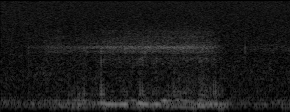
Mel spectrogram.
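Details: English bulldog named Carmela snoring: one low, rough, rasping inward snore with a brief nasal buzzing tone in the middle, over a steady faint hiss.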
